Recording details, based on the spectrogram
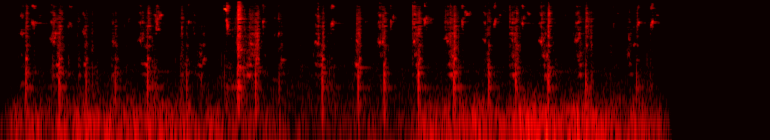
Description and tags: Lantern swinging back and forth
lantern, metal, swing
